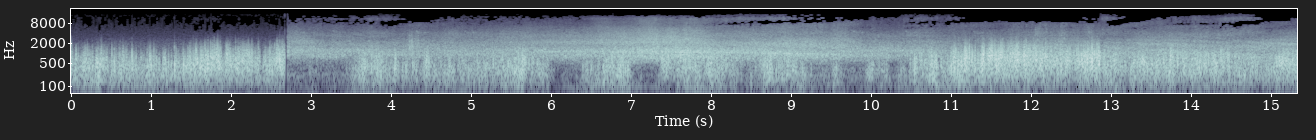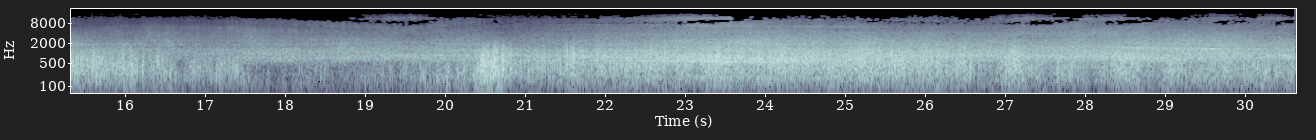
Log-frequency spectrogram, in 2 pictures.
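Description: Highway traffic passing at speed, cars and a semi-trailer truck, with tyre and engine noise swelling and fading as vehicles go by and one pitch falling as a vehicle passes. Wind buffets the microphone, with one sharp knock about two-thirds of the way through.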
